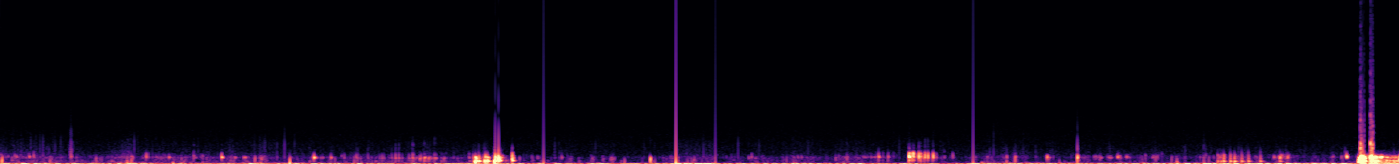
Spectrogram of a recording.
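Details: Person's own stomach growling at night after fasting: low, steady rumbling with scattered gurgles and squeaks over a constant hum; normal hunger borborygmi.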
